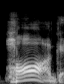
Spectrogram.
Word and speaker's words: Hawg: And also, we have to play the song called Blind Hog, and it's spelled H-A-W-G. So it's like hog, right? – There you go.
